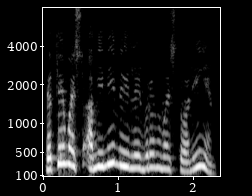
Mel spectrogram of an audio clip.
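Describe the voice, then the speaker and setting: A Brazilian woman speaks as a Buddhist teacher in relaxed conversation. Her voice is very dark and mellow, with a husky edge. She tells stories in an unhurried way, chuckling as she goes. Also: a little high, rough recording. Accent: Brazilian Portuguese. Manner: storytelling, chuckles often, drawn-out pauses. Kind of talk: casual conversation.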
